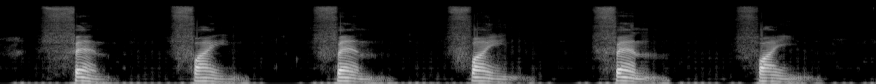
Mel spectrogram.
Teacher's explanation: ইস্ট ইট ইস্ট ইট ইস্ট এফ এফ এফ সাউন্ডটা একটু different আপনার এফ উপরের দাঁত আর নিচের ঠোঁটটা বাতাস বের করার মত একটা সাউন্ডস হবে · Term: সাউন্ড এফ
